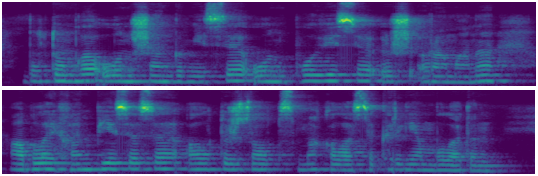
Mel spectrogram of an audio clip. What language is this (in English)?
Kazakh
